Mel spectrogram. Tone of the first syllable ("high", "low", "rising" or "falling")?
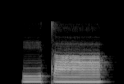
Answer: high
